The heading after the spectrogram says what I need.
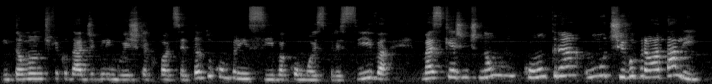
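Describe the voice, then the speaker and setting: A woman speaks as a guest in a live interview, her voice sitting a little high. She teaches in a didactic way, asking herself questions and answering them. Faint noise sits under her voice. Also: fast talker, poor audio. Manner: didactic, explains with examples and rhetorical questions. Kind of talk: explanatory talk in a live interview.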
